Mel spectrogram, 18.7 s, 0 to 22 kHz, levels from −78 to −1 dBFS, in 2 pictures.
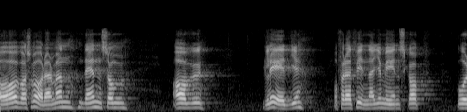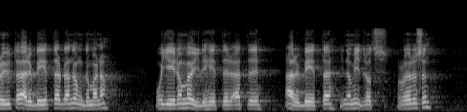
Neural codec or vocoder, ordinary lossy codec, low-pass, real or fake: none; none; none; real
